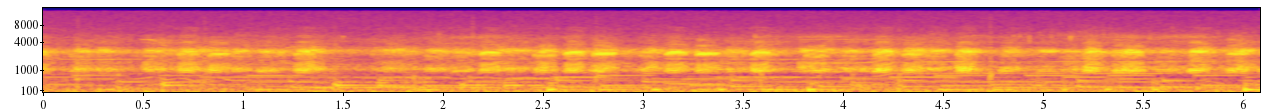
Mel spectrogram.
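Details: A dense chorus of frogs on the outskirts of Madiun, Indonesia, recorded after a night of very heavy rain and strong wind: rapid, rattling croaks overlapping without pause, with faint low melodic tones underneath.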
